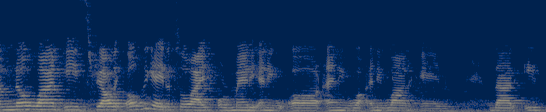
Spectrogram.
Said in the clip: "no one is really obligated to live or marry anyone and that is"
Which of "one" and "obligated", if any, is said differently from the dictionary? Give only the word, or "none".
none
